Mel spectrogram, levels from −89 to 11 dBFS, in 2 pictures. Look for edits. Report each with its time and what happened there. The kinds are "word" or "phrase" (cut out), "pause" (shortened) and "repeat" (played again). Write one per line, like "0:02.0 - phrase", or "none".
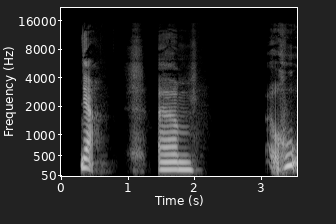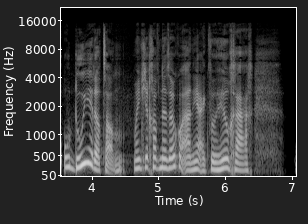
0:03.5 - word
